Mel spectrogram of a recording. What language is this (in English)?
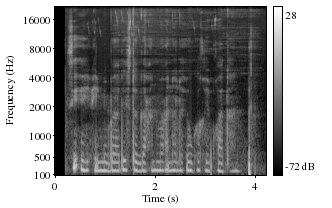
Somali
